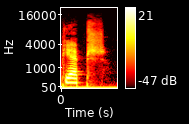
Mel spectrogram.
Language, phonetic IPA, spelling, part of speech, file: Polish, [pʲjɛpʃ], pieprz, noun / verb, Pl-pieprz.ogg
